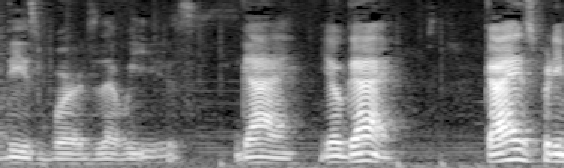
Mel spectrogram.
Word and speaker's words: Guy: Like, what are you saying, guy?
